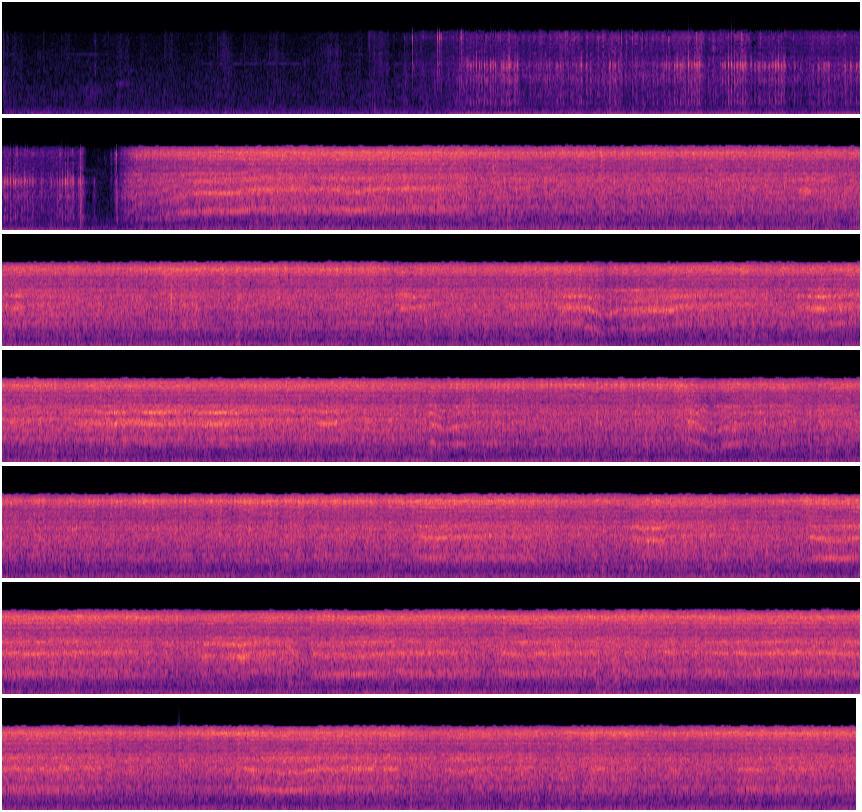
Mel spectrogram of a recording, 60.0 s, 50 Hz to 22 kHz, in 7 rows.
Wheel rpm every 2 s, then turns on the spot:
0, 0, 10, 20, 20, 140, 230, 230, 230, 230, 230, 210, 210, 220, 220, 220, 200, 230, 240, 230, 230, 230, 230, 220, 230, 230, 230, 230, 230, 230.
6-10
